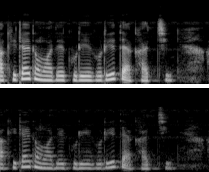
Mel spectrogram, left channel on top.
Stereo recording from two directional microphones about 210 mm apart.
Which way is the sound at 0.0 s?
40° left (ahead or behind).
